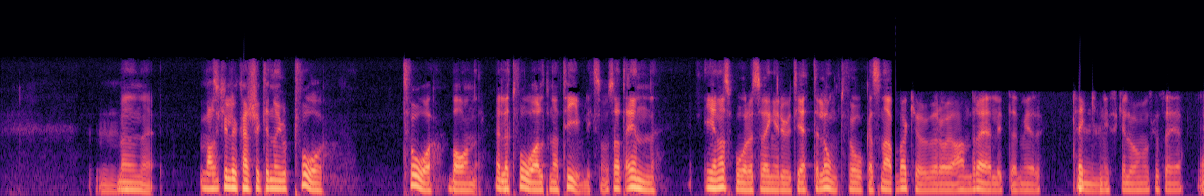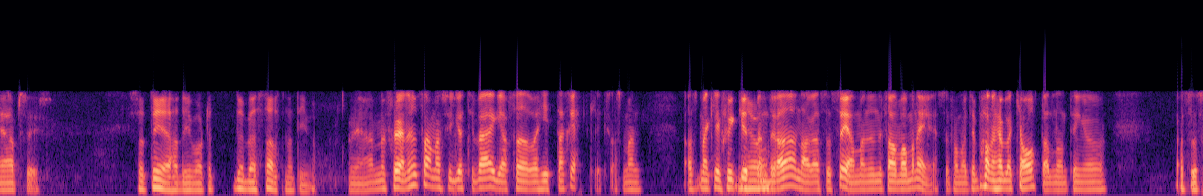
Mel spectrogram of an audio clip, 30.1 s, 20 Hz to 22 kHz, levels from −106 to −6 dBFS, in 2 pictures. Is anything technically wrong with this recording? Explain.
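Yes, two related faults, both around 11.1 s.

Handover gap, 11.13 to 11.19 s: the call was passed between networks and no speech frames came through during the switch. The sound fades out quickly and leaves a 60 ms hole, and whatever was said in that moment is gone.

Fallback to narrowband, from 11.19 s to the end: after the handover the call dropped out of HD Voice, which points to a step down from wideband AMR at its top rate to narrowband AMR. Nothing above 4 kHz survives, so the speech turns duller and rougher.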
